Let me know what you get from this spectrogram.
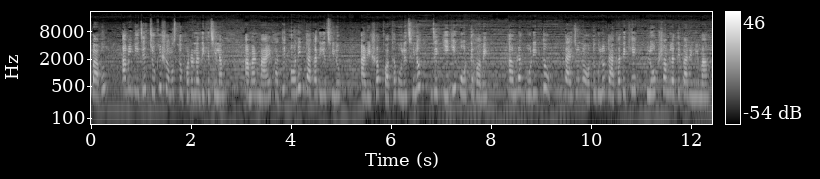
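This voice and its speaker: A woman's voice: very high-pitched, fairly even intonation, moderate pace. A woman voicing an earnest, poor young village girl in a cartoon drama. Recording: loud music behind the voice.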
